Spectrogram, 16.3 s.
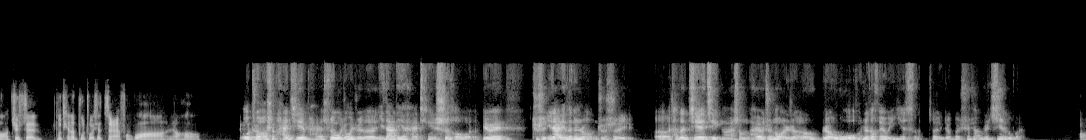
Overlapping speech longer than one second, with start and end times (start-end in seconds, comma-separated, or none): none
